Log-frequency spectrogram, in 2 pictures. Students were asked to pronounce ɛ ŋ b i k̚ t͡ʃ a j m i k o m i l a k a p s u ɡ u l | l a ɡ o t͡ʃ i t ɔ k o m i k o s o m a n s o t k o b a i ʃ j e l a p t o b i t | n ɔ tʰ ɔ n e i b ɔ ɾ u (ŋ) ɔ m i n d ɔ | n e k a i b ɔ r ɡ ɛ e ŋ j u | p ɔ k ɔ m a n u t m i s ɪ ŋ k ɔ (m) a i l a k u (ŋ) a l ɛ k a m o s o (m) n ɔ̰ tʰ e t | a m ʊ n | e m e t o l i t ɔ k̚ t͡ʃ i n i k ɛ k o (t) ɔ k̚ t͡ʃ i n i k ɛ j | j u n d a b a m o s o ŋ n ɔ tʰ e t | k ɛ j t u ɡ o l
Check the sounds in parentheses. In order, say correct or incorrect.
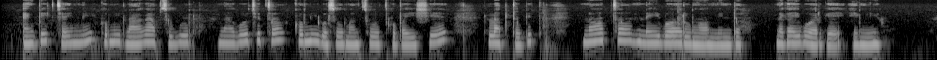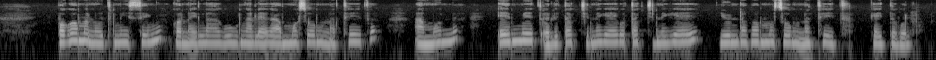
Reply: correct, incorrect: n, correct, incorrect: ŋ, correct

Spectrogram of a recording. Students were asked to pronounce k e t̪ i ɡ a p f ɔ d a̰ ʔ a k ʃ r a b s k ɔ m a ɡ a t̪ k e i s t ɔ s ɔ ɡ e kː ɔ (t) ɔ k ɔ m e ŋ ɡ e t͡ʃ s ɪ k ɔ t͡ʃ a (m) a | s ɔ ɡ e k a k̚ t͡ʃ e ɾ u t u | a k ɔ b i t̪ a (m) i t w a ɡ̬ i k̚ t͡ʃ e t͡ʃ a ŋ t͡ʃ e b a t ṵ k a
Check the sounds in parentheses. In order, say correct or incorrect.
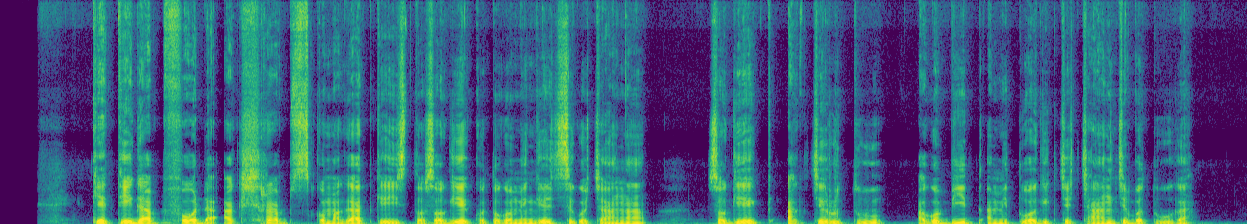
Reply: correct, incorrect: ŋ, correct

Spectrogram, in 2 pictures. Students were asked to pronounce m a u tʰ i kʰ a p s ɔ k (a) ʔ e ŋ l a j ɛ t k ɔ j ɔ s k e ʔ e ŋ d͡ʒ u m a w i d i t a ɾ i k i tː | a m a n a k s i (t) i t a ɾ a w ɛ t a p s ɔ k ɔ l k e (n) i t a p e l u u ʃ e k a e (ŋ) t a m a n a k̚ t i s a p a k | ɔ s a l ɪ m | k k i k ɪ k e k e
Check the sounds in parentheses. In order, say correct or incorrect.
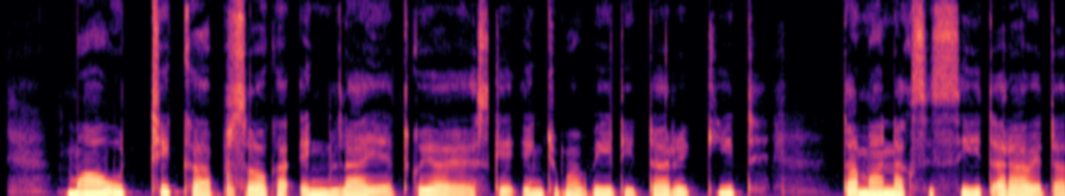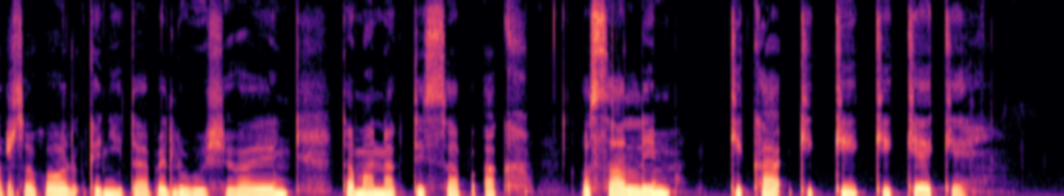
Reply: correct, incorrect: s, incorrect: ɲ, correct

